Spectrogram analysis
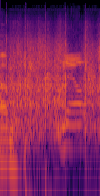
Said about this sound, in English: So a big round of applause, and say thank you for being so open about the evening. Well done, guys.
